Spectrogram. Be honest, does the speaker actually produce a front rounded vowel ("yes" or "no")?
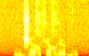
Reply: yes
